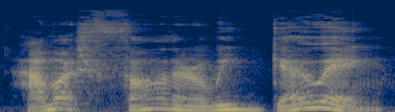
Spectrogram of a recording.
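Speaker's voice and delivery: ordinary delivery, nothing marked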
